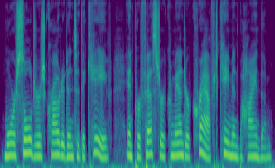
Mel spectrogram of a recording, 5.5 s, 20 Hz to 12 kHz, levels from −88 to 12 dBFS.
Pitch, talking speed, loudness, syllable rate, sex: 195 Hz, 150 wpm, -15 LUFS, 4.3 syllables/s, female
